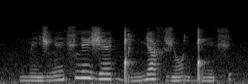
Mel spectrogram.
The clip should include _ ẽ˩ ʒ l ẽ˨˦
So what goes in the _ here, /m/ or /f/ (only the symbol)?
m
